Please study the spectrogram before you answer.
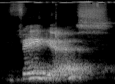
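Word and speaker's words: vagus: Vegas. Um not spelled like Las Vegas, but it makes me think of Las Vegas.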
